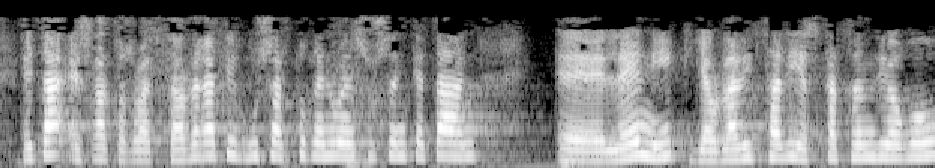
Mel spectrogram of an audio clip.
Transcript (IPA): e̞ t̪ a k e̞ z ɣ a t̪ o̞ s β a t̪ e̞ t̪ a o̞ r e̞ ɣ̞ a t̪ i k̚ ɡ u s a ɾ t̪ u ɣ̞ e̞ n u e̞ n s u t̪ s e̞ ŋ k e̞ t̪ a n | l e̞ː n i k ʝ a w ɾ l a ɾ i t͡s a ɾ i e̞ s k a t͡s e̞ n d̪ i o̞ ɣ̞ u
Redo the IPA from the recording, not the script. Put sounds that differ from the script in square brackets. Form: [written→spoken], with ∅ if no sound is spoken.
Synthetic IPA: e̞ t̪ a [k→ʔ] e̞ z ɣ a t̪ o̞ [s→z] β a t̪ e̞ t̪ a o̞ r e̞ ɣ̞ a t̪ i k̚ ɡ u s a ɾ t̪ u ɣ̞ e̞ n u e̞ n s u [t̪→∅] s e̞ ŋ k e̞ t̪ a n | l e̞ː n i k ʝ a w ɾ l a ɾ i t͡s a ɾ i e̞ s k a t͡s e̞ n d̪ i o̞ ɣ̞ u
